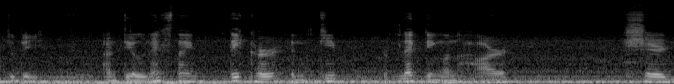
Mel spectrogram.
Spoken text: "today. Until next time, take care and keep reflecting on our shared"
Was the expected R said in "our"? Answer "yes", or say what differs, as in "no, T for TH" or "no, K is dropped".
yes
